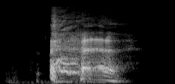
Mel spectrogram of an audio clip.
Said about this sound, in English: Everybody, there's no way around this. You can hear it. I got to clear my throat. I'm so sorry.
